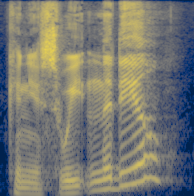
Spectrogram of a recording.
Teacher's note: If you're a fan of this show, then you may recognize that as the intonation of yes and no questions. Can you, Our voice rises up towards the end of the sentence.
